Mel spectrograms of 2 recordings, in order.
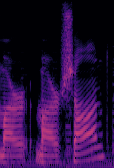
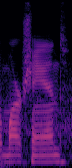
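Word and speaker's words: Marchand: We used to call him Marawn, more French way to say it. And a few years ago, he just officially declared it's now Marshand here.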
